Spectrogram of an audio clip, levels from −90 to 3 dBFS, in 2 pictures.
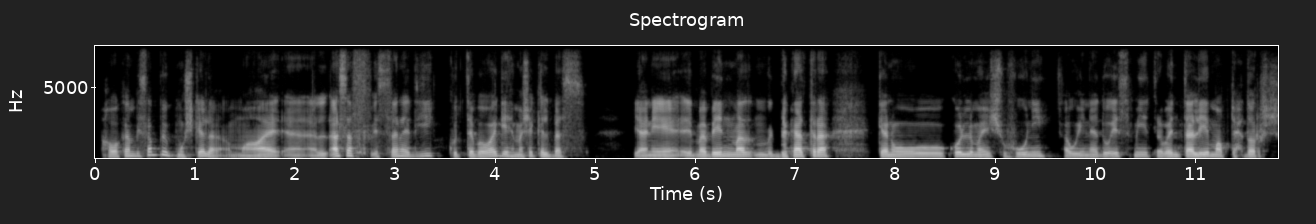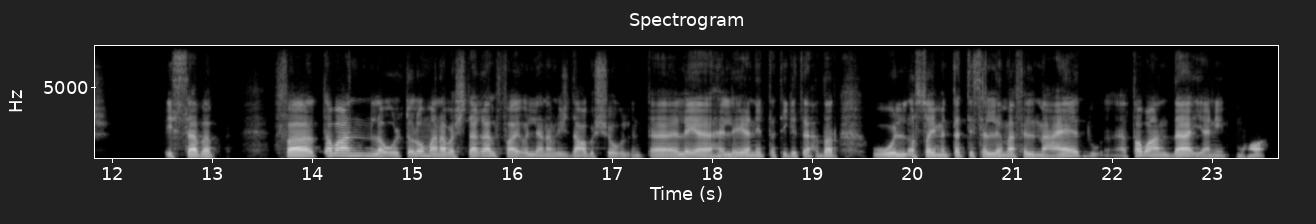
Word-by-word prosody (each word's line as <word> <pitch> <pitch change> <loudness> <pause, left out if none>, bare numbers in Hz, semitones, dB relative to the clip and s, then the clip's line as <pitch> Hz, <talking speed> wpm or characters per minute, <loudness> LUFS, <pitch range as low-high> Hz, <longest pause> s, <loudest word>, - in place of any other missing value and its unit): هو 125 -1 -1
كان 155 +4 -2
بيسبب 225 - -3
مشكلة، 145 +5 -1 0.2
ما 105 - -8
هو 115 - +5
ي 120 0 +3 0.4
للأسف 170 - +1
السنة 145 +6 -2
دي 155 +5 -8
كُنت 125 -1 -4
باواجه 140 +5 +1
مشاكل 135 +1 -2
بس، 110 -2 -7 0.5
يعني 115 -1 -1
ما 120 +1 +2
بين 140 +3 +3
مال 140 -3 +2
الدكاترة 135 +5 +4 0.5
كانوا 125 0 0
كل 145 +4 +1
ما 135 -2 -1
يشوفوني 135 +4 -5
أو 115 +1 -2
ينادوا 125 +2 -3
اسمي، 140 +2 -6
طب 125 -3 -4
أنت 130 0 0
ليه 125 +3 +5
ما 135 -2 +2
بتحضرش، 125 0 -6 0.6
إيه 120 - -3
السبب؟ 120 -1 +3 0.6
فطبعًا 155 +5 +7 0.2
لو 150 -2 +1
قُلت 140 0 -5
لهم 160 0 +1
أنا 145 -1 +4
باشتغل، 140 +5 +1
فيقول 135 -4 -1
لي 150 -1 -3
أنا 140 -1 -3
ما 135 - -8
ليش 140 0 -8
دعوة 140 0 +1
بالشغل 125 -3 -8
أنت 115 0 -2
ليَّ 125 +1 +1
ليَّ 130 +4 -1
إن 135 - -4
أنت 140 +1 -7
تيجي 140 0 -7
تحضر 140 0 -2 0.4
والأسيمنتات 130 +2 -1
تسلِّمها 135 0 0
في 130 - -9
الميعاد 125 +6 0 0.5
طبعًا 155 -3 +3
ده 135 +2 +6
يعني 125 -4 -6
ما 125 - -14
هو 130 0 0
130 Hz, 155 wpm, -23 LUFS, 125-145 Hz, 0.6 s, فطبعًا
